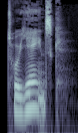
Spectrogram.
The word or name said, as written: trojansk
